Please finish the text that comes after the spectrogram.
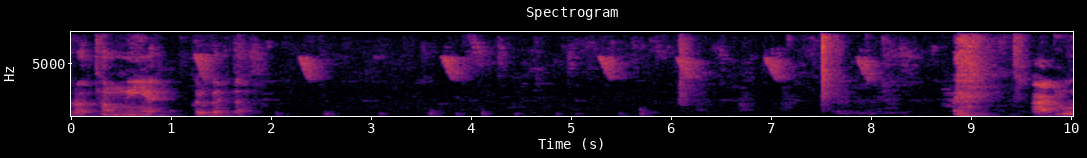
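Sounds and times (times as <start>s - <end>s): small bird chirping: 0.6s - 9.7s
marker writing on a whiteboard: 1.3s - 8.6s.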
